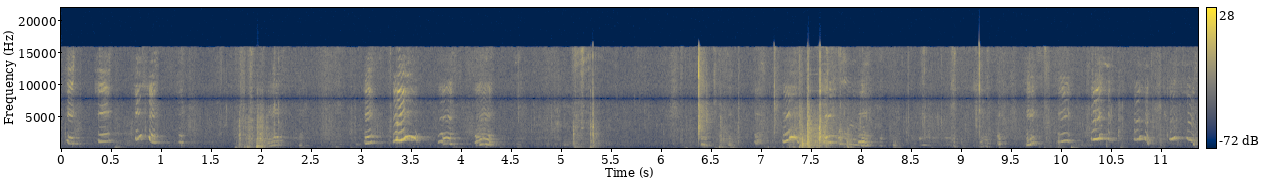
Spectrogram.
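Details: Fourteen-day-old Rhodesian Ridgeback puppies in a litter, staying with their mother, keep up a busy stream of high whimpers and yips rising and falling, broken by two bursts of rustling or handling noise.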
